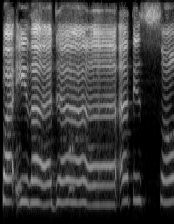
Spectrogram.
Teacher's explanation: مد کے بعد آپ نے تشدید بھی ادا کرنی ہے، لیکن خواہ کو لمبا نہیں کرنا، خواہ پہ مد نہیں ہے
